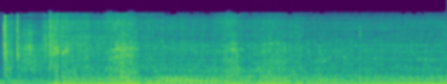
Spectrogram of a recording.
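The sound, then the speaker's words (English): Formula One race car engine in a racing video game revs loudly and continuously, its pitch climbing in several sweeps like gear changes. “Formula One action. Here we go.”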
